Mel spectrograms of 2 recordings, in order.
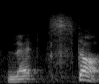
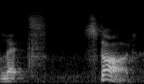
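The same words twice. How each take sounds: First: The two words run together without a break. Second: The two words are said apart with a break. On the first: The speaker calls it right. "You have linked the two words" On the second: The speaker calls it wrong.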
